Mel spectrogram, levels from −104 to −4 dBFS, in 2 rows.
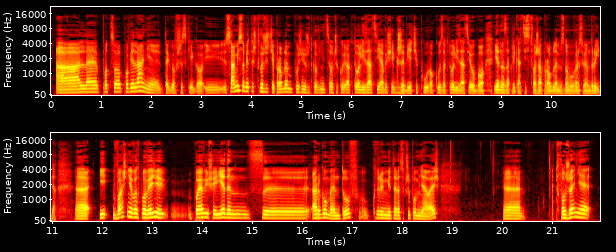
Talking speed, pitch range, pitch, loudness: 130 wpm, 120-160 Hz, 135 Hz, -29 LUFS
